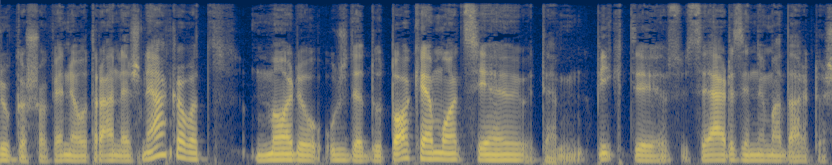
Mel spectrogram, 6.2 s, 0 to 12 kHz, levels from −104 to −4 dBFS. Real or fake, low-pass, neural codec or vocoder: fake; 10.8 kHz; codec, 24 kHz, 0.9 kbps, WavTokenizer, medium speech release version 1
